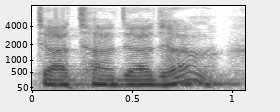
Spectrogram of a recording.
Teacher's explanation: जब रगड़ उत्पन्न करती तो कुछ घर्षण उत्पन्न होता है। घर्षण की वजह से इसे कहा जाता है स्पर्श संघर्षी।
